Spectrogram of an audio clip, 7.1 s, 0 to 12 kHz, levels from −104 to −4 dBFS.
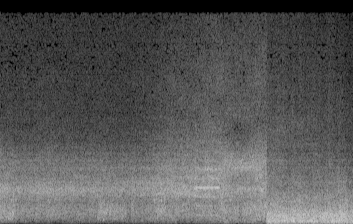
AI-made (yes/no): yes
